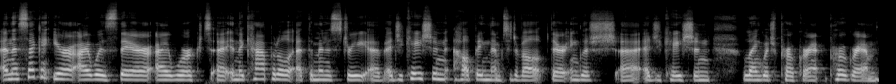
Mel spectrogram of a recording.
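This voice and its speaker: Fairly high in pitch, a woman with an American accent talks at a fairly quick pace with hardly any pauses and ordinary pitch variation. Hers is an unremarkable speaking voice. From North America (US, studied in Buffalo, New York). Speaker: professor. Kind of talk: interview.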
